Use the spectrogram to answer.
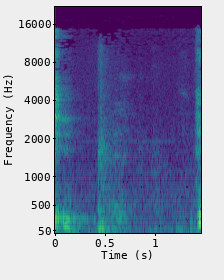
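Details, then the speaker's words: A 73-year-old man with a scratchy, dry throat after talking a lot all day, during a recorded address: short bursts of throat clearing and a dry cough in a small room. "Да, чуть не закашлялся. [кашель] Много говорил очень сегодня."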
